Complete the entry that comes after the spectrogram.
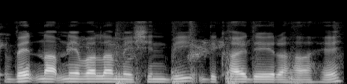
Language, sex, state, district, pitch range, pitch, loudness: Hindi, male, Arunachal Pradesh, Lower Dibang Valley, 120-130 Hz, 125 Hz, -16 LUFS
